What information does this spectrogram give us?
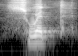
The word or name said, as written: swet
